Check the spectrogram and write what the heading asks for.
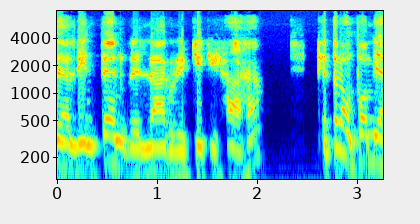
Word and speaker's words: Titicaca: In bus siamo andati a Puno, che è la città che si affaccia sul lago di, si scrive Titicaca, ma si pronuncia Titicaca.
